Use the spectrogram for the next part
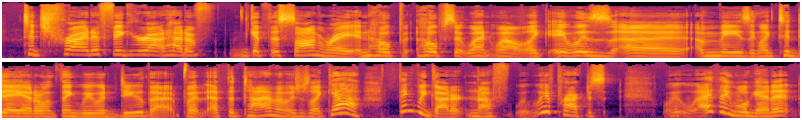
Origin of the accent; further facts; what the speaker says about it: Nazareth, Pennsylvania, United States; now in Los Angeles, United States; my hometown of Nazareth, Pennsylvania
